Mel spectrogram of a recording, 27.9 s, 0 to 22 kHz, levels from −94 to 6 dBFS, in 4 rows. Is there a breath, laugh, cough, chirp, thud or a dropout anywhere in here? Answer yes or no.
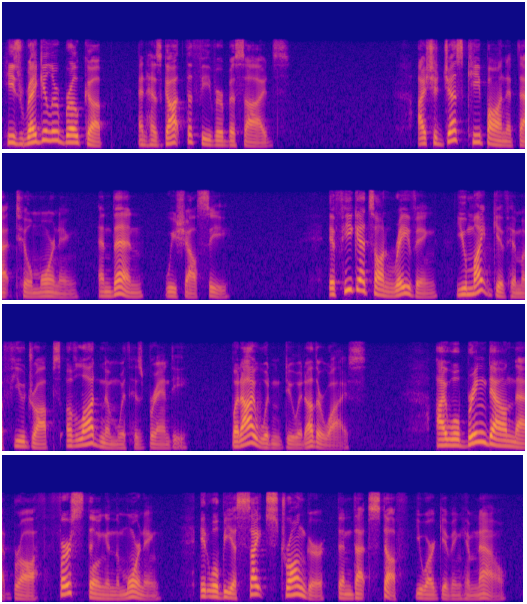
no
